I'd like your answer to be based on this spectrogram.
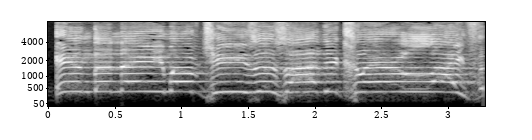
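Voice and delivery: acted-out, very high, very slow drawn-out yell. Speaker recounting a past prayer, retelling a yell. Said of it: "I yelled".

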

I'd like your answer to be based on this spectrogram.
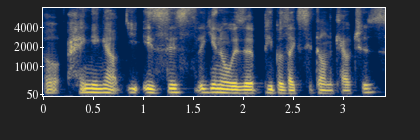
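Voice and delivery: put-on French accent. Retelling what a woman said when they first met, in her French accent. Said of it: "in her French accent".

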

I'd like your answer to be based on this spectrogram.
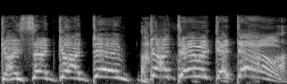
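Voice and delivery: frantic shouting.

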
